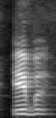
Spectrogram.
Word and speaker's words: Ib: तो इसका उत्तर है एक तो है इब, जिसे इंग्लिश में इसकी स्पेलिंग है IB, ये उड़ीसा में है, और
